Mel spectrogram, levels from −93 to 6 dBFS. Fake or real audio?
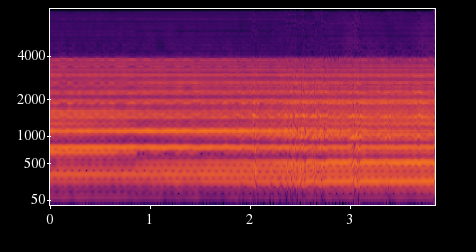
fake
